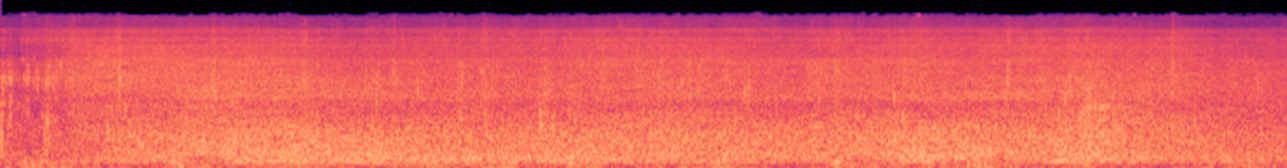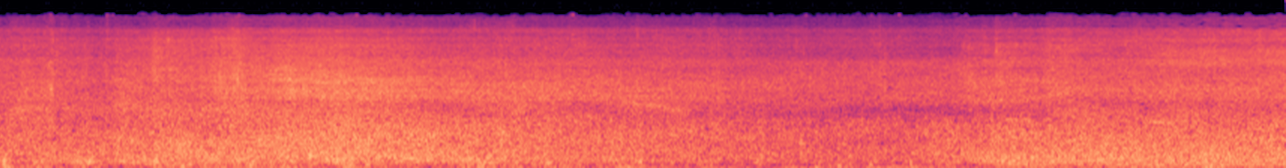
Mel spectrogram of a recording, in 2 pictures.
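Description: Small waves washing up onto a sandy beach, the wash swelling and easing, with wind buffeting the microphone.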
